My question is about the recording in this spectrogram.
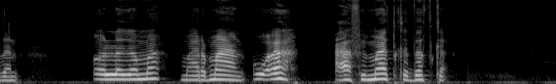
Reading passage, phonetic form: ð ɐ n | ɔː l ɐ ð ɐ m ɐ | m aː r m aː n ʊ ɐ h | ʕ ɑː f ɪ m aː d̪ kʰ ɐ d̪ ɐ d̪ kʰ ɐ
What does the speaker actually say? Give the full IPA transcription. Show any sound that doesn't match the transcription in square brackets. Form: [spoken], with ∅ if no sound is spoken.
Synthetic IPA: ð ɐ n | ɔː l ɐ [ɣ] ɐ m ɐ | m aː r m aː n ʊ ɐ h | ʕ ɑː f ɪ m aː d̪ kʰ ɐ d̪ ɐ d̪ kʰ ɐ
